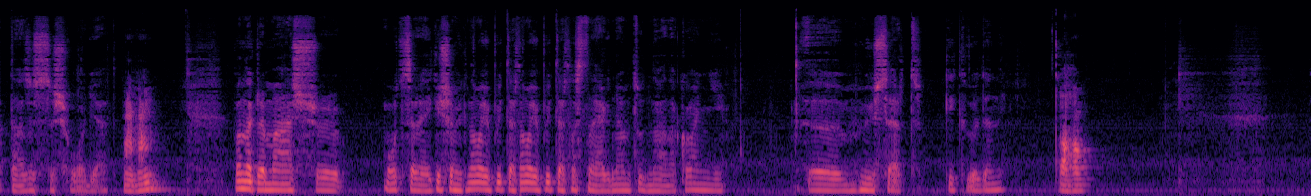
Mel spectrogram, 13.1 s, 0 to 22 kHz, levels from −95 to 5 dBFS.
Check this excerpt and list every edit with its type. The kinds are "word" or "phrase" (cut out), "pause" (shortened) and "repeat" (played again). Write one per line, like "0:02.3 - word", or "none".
0:01.1 - pause
0:02.6 - word
0:05.2 - repeat
0:06.1 - word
